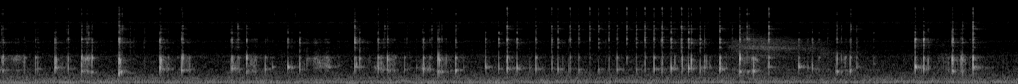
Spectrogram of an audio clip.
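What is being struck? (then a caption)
Glass jar. A glass jar or glass bottle is tapped and clinked in a rapid, irregular series of short, bright hits. The clinks ring around 1.2 kHz and decay almost instantly over a low, steady background hum.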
